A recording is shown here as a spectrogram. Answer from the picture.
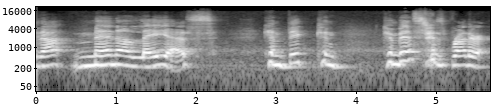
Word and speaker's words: Menelaus: say these words I might throw them up Menelaus you say that Menelaus conviction convinced his brother Agamemnon Agra Midna Menelaus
